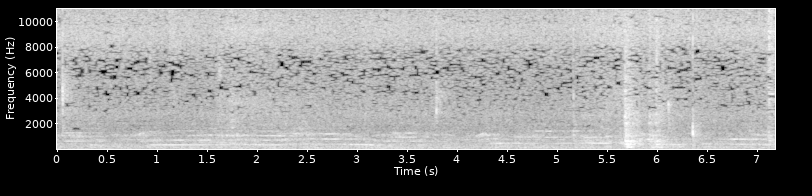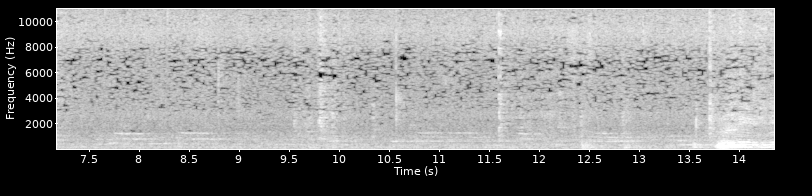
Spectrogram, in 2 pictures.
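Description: Peyek batter (dried-shrimp cracker batter) frying in hot oil in a wok with a steady sizzle. A few light metal clicks come from the ladle and spatula touching the pan.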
